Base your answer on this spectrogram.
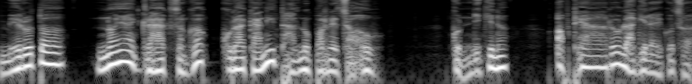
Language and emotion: Nepali, fearful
